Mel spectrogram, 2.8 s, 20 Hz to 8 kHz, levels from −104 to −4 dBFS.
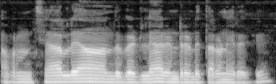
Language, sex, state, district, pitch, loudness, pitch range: Tamil, male, Tamil Nadu, Kanyakumari, 105 Hz, -16 LUFS, 105-115 Hz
